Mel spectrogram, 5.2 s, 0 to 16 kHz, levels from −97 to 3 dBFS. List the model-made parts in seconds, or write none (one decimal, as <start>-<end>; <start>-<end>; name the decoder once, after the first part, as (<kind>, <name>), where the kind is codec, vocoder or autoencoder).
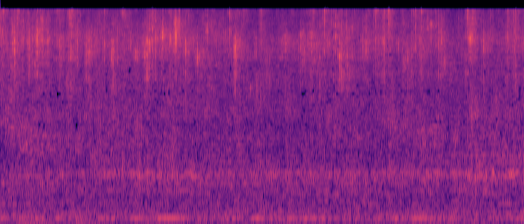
none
